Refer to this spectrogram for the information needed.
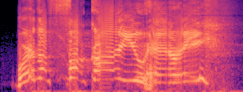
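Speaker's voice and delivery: shrill shouting at a very high pitch. Voicing someone at the front of the store: yelling. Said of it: "someone yelling".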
